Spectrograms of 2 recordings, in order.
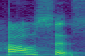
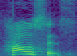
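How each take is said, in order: Both takes have the same delivery.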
